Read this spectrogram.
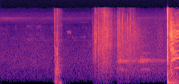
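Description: A slingshot stretches and snaps.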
